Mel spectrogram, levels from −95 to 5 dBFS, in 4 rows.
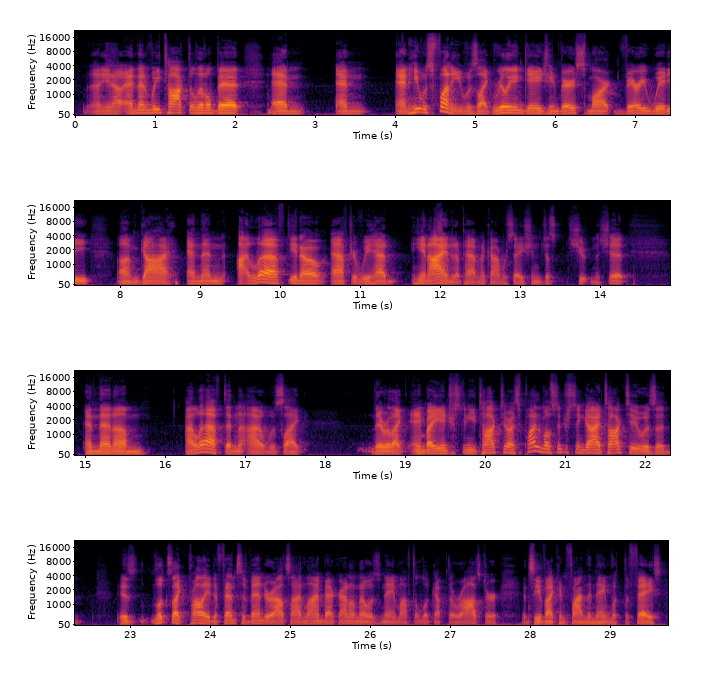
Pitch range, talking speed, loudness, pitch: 95-120 Hz, 220 wpm, -29 LUFS, 105 Hz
